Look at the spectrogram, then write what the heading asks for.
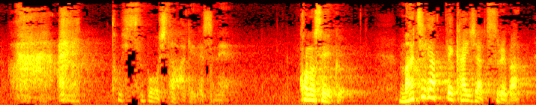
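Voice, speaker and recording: A man preaching a sermon as an animated storyteller who acts out the dialogue of his anecdotes, in a church hall. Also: on the high side. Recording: roomy hall reverb, faint ambience.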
